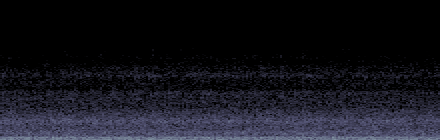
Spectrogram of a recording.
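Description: Steady outdoor background noise: an even, low rushing hiss with no distinct footsteps, knocks or calls.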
